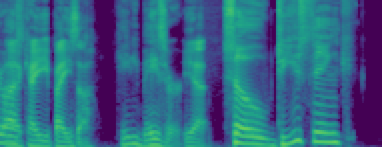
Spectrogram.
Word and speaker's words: Baser: Katie Baser.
